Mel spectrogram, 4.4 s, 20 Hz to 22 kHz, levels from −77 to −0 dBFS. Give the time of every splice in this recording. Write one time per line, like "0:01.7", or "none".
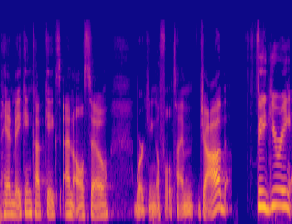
0:01.9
